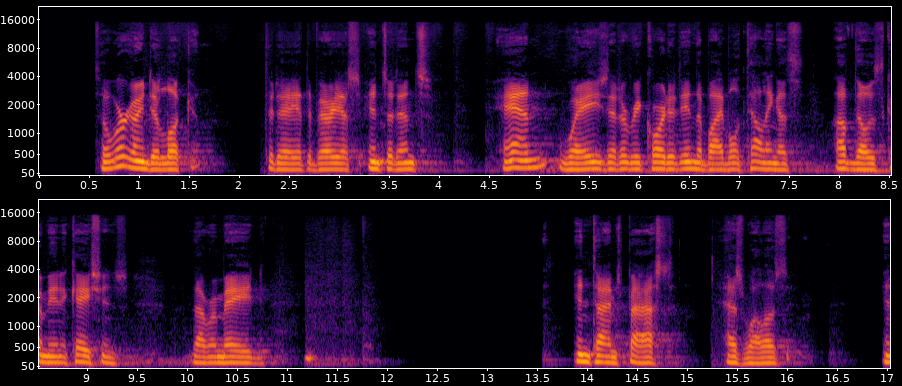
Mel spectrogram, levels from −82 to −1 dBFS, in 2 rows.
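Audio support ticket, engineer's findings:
Call bitrate drop, 2.04 to 3.31 s. Sound turns coarse and muffled, high end missing, worst for about 1.2 s. Call bandwidth estimate collapsed. Sound fits a fall from around 96 kbps to near 14 kbps, with Opus coding coarsely until recovery.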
